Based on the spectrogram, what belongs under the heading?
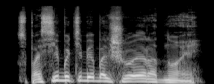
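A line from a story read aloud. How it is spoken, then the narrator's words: Angry mutter. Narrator (Russian): сердито пробормотал Брахва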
